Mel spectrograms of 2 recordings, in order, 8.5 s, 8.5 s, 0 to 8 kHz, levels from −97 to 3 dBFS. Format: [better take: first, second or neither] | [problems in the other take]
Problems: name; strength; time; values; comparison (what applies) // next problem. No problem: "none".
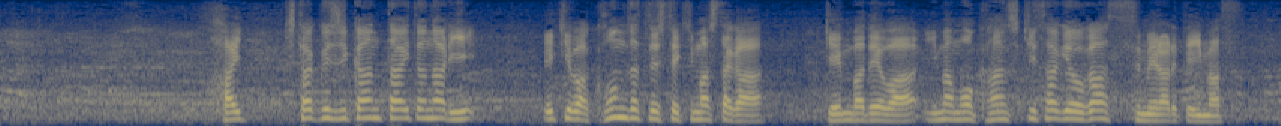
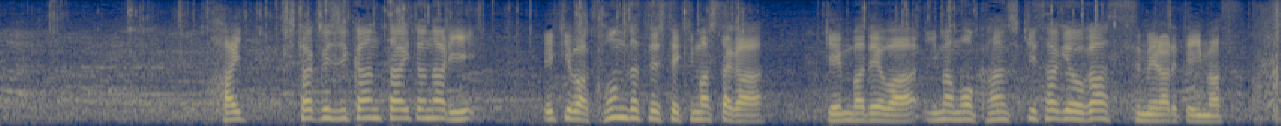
first | background sound (Zipper (clothing)); 18 dB below the speech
